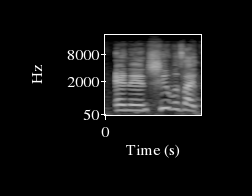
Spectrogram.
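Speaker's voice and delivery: ordinary talk, nothing marked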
